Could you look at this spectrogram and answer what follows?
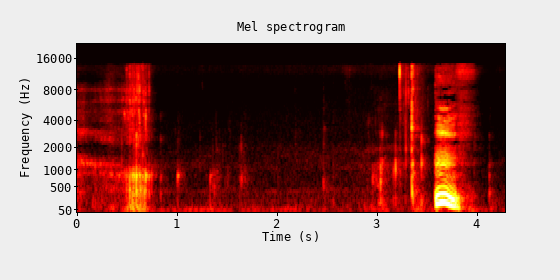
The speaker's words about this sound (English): Maybe I'll have a sip of this shit beer.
